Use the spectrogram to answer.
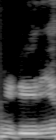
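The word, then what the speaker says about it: Schneiderian: नाम दिया हुआ है निडेरियन मेम्ब्रेन। ठीक है, SCH जो है दिस इज साइलेंट और हम इसे बुलाते हैं निडेरियन membrane and इट is responsible for the perception of smell.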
